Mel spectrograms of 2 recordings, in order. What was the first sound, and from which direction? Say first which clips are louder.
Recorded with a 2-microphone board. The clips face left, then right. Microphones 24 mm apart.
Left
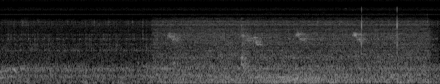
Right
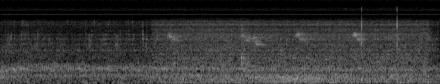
A bird: right 1 dB; 15° right (ahead or behind).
